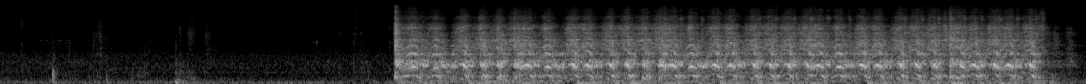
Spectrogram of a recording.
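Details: 6.0 diesel before bulletproofing: after a quiet lead-in, the starter spins it at a steady two and a half beats per second for six seconds without catching; cranks but won't start.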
